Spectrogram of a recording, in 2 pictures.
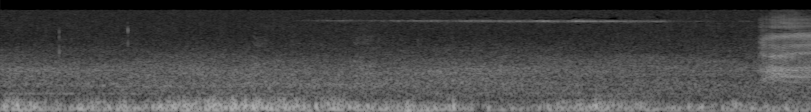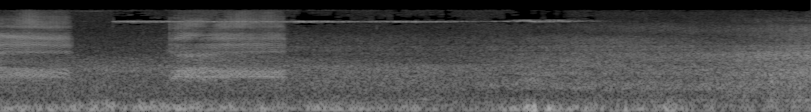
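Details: A rook at a bird-feeding spot in Busko-Zdrój, Poland, gives two harsh, hoarse caws about a second apart over a steady low rumble of wind or traffic, with faint high chirps from other birds.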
